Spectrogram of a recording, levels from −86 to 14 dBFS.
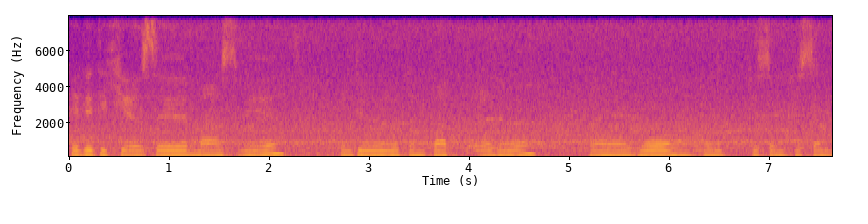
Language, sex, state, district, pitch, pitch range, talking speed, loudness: Nagamese, female, Nagaland, Kohima, 215 Hz, 205-230 Hz, 100 wpm, -14 LUFS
